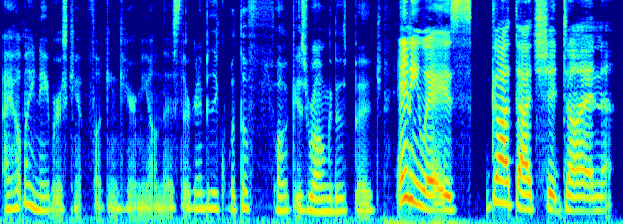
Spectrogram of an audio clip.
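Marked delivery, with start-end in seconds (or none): 0.0-3.8 much softer, as if neighbours might hear; quietly wary of being overheard; hushed aside. Real, not acted. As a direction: drop to a soft, self-conscious aside. Worrying the neighbours can hear her.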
